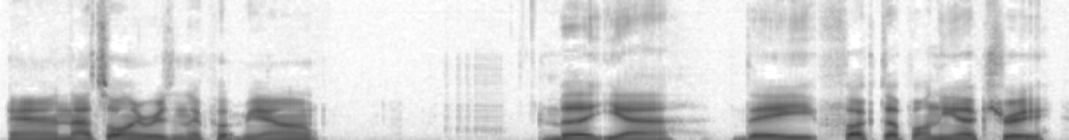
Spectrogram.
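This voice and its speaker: A young man tells a personal story in a casual vlog style. His voice is slightly low but bright and very clear, recorded dry and close. He rambles a little, hesitating and correcting himself as he goes. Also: fairly even intonation, moderate pace, dry recording. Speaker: vlogger.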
